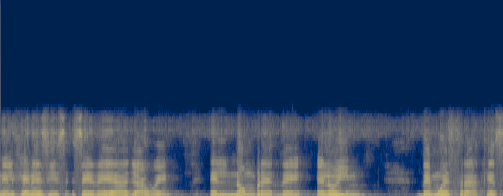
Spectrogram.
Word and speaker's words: Yahweh: En Génesis 2, el nombre Elohim se combina con otro pronunciado Yahweh, transcrito habitualmente como Yahvé y traducido por Señor, y considerado una abreviatura del nombre completo Yahweh Asher Yahweh.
